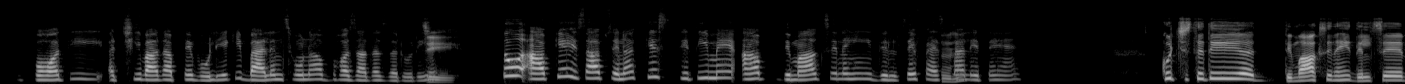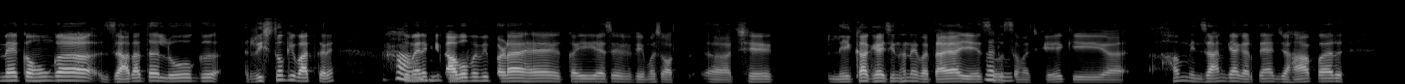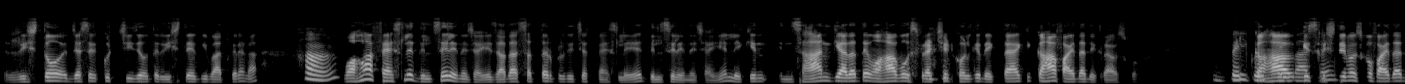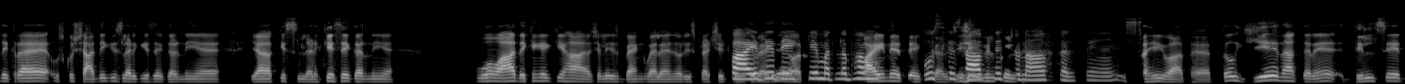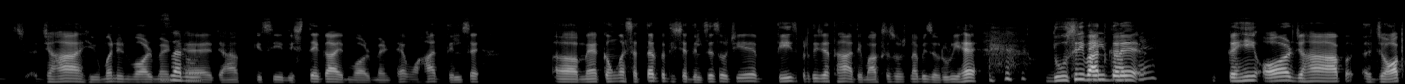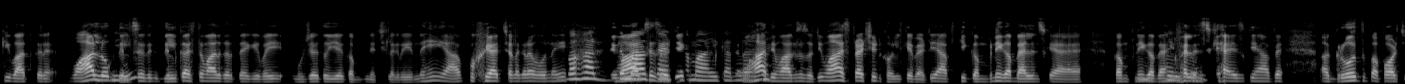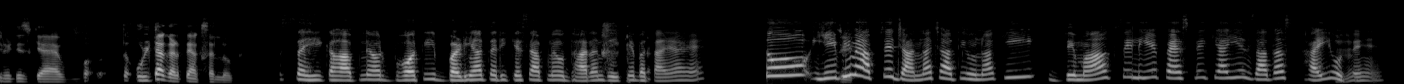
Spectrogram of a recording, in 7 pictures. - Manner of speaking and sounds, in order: in English: "बैलेंस"; in English: "फ़ेमस ऑथ"; laughing while speaking: "जिन्होंने"; in English: "स्प्रेडशीट"; chuckle; other background noise; in English: "बैंक बैलेंस"; in English: "स्प्रेडशीट"; "फायदे" said as "फ़ायने"; laughing while speaking: "जी"; in English: "ह्यूमन इन्वॉल्वमेंट"; in English: "इन्वॉल्वमेंट"; chuckle; in English: "जॉब"; laughing while speaking: "आपको"; in English: "स्प्रेडशीट"; in English: "बैलेंस"; in English: "बैंक बैलेंस"; laughing while speaking: "क्या है"; in English: "ग्रोथ ऑपॉर्च्युनिटीज़"; chuckle
- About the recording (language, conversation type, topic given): Hindi, podcast, फैसला लेते समय आप दिल की सुनते हैं या दिमाग की?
